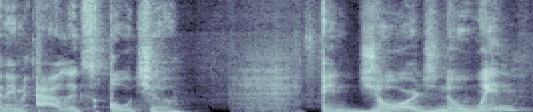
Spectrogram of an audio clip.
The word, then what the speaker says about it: Nguyen: Alex Ocha, and George Nguyen. How you pronounce it, Chris? It's a Vietnamese name. Nguyen. Win is the closest, yeah.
